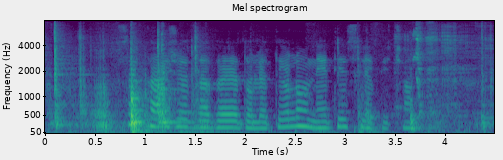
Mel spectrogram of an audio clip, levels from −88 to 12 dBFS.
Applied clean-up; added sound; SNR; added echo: none; Door; -3 dB; none.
